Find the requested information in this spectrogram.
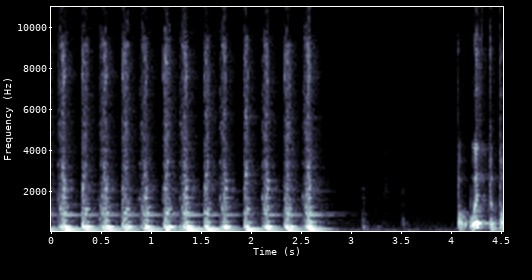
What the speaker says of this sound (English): So without the bolds, strumming pattern 1 would just sound like this.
